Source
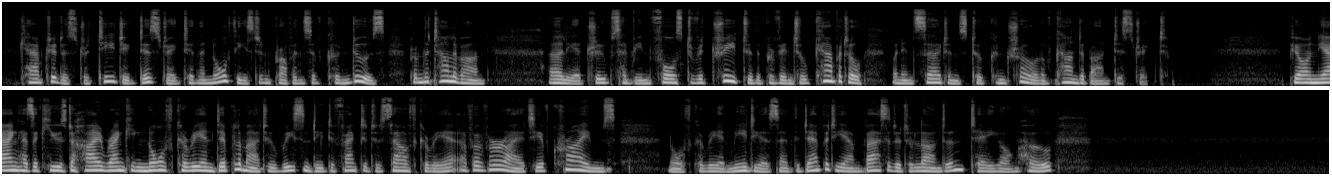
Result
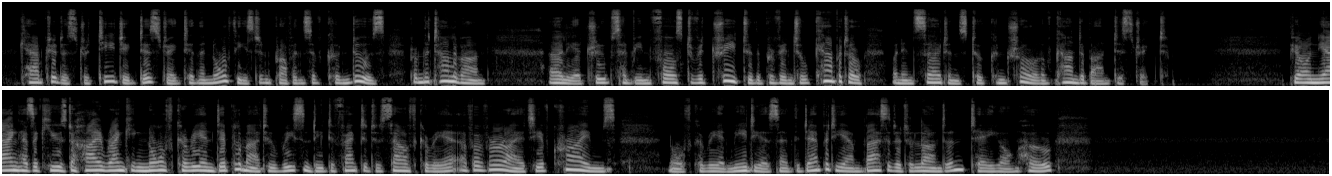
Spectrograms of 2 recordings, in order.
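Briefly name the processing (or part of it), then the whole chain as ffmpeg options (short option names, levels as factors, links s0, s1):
one-band saturation: -filter_complex "[0:a]acrossover=split=240|4500[s0][s1][s2];[s1]asoftclip=type=tanh:threshold=0.0891[s3];[s0][s3][s2]amix=inputs=3:normalize=0"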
